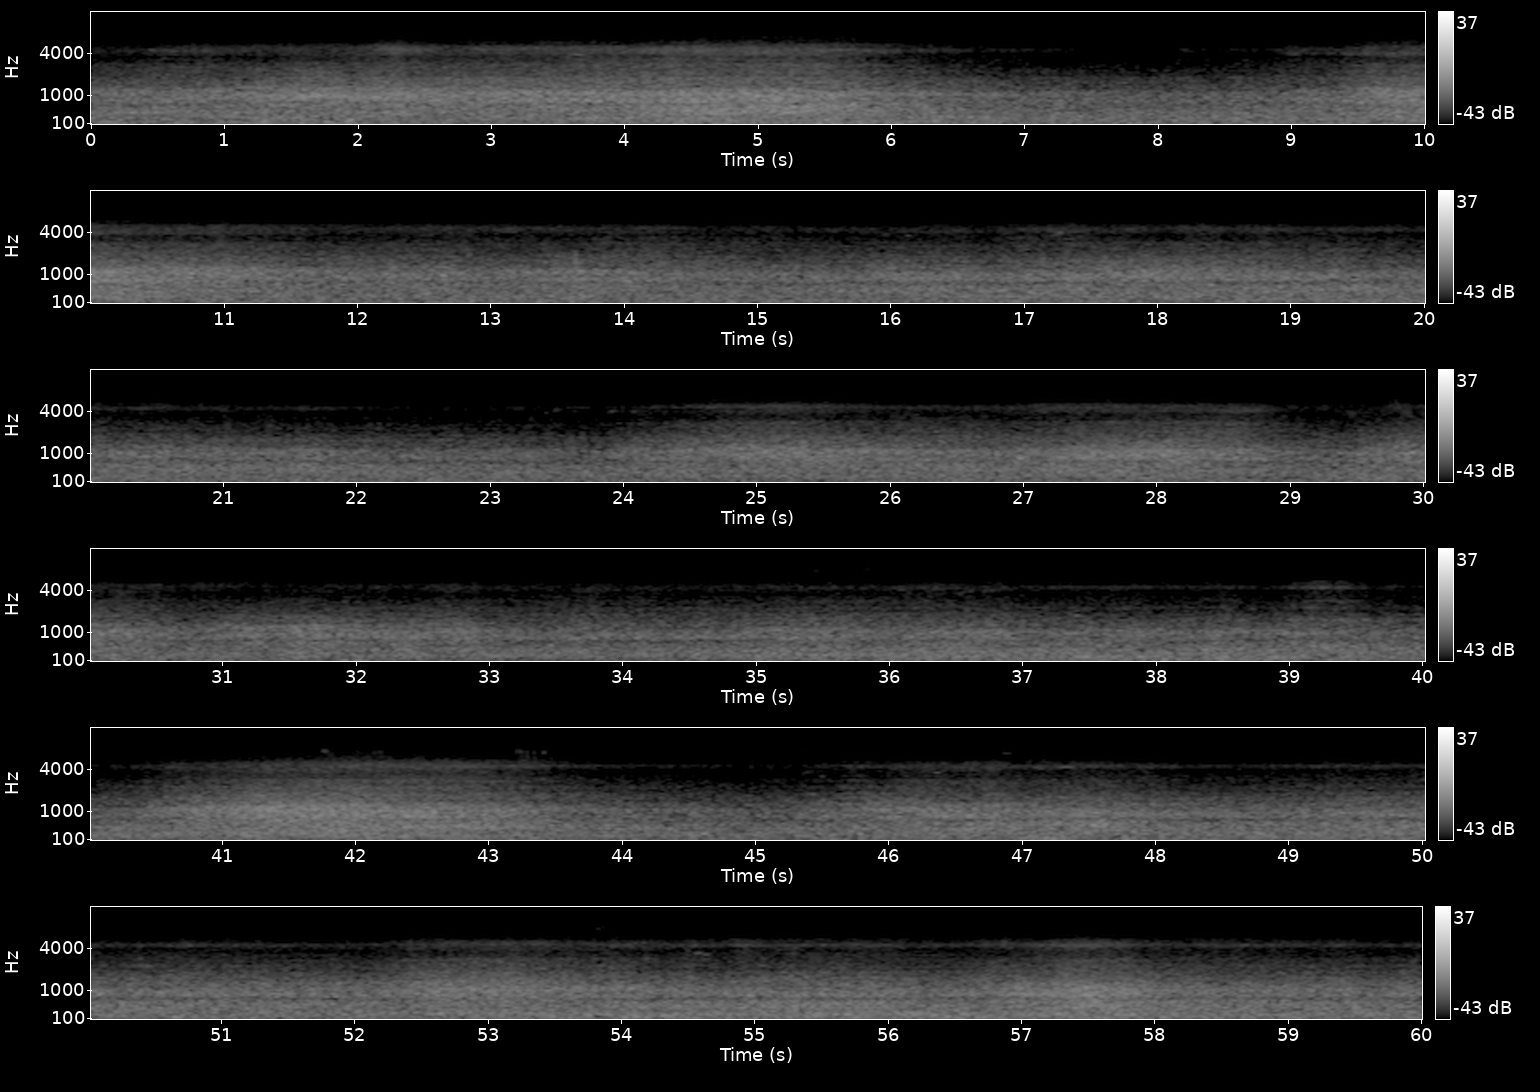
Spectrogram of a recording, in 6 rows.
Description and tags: A BARDA BEACH AB 2M
Short recordings made in an emblematic stretch of Galician coastline located in the province of A Coruña (Spain):The Coast of Dead
north-coast, ocean, sea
